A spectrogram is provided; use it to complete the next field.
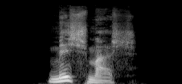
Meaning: mishmash, hotchpotch, hodgepodge
- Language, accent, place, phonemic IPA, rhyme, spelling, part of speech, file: German, Germany, Berlin, /ˈmɪʃmaʃ/, -aʃ, Mischmasch, noun, De-Mischmasch.ogg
